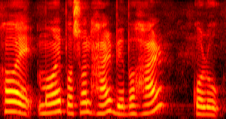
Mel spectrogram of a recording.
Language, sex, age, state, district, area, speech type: Assamese, female, 45-60, Assam, Tinsukia, rural, spontaneous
